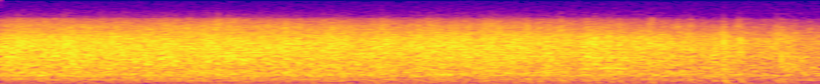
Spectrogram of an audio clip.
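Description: Studio audience applauding, dying away near the end.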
